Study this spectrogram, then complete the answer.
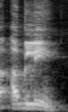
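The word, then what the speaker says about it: ugly: अगली। उगली नहीं बनेगा।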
